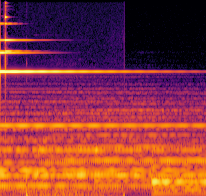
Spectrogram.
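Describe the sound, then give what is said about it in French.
A small Tibetan bell is struck during a guided relaxation: its bright metallic ring lingers and slowly fades, followed by a second soft strike with a lower humming tone near the end. No voices. “Et maintenant, je vais faire retentir cette petite cloche tibétaine.”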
